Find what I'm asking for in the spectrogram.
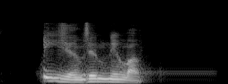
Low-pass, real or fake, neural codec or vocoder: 7.2 kHz; fake; codec, 16 kHz, 0.5 kbps, FreqCodec, larger model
